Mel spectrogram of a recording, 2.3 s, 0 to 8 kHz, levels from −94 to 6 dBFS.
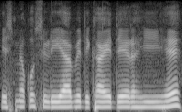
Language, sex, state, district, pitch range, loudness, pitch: Hindi, male, Uttar Pradesh, Muzaffarnagar, 140-150 Hz, -14 LUFS, 145 Hz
